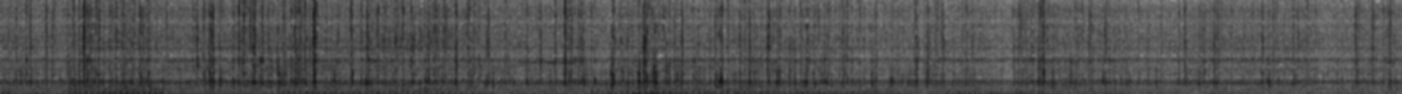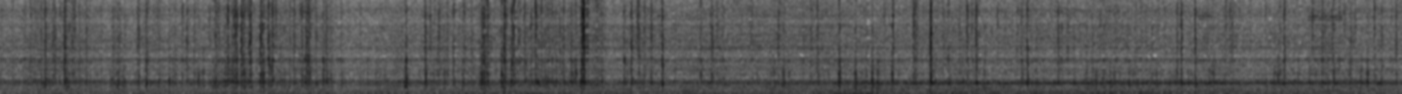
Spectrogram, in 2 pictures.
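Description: Rain crackling and spattering on the motorcycle-mounted camera over the hiss of tyres on a wet road, with the motorcycle's engine running faintly underneath, a little louder in the first ten seconds.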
